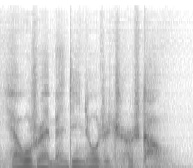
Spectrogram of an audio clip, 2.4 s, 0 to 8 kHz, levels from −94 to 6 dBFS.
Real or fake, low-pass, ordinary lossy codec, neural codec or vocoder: fake; none; none; codec, 16 kHz, about 1 kbps, DyCAST, with the encoder's durations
